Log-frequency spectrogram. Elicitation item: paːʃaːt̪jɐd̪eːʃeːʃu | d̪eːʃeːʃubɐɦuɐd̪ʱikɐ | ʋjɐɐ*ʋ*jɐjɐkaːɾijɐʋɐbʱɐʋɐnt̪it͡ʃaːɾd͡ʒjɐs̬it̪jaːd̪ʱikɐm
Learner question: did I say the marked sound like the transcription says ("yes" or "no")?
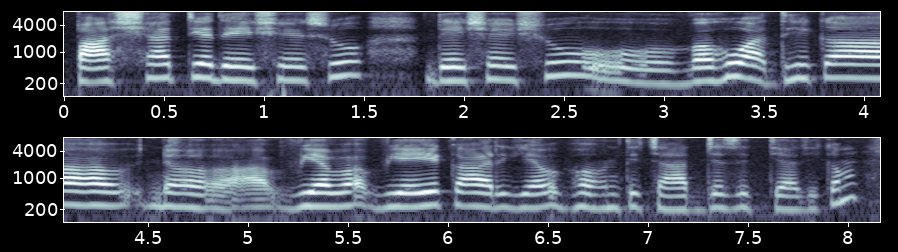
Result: yes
